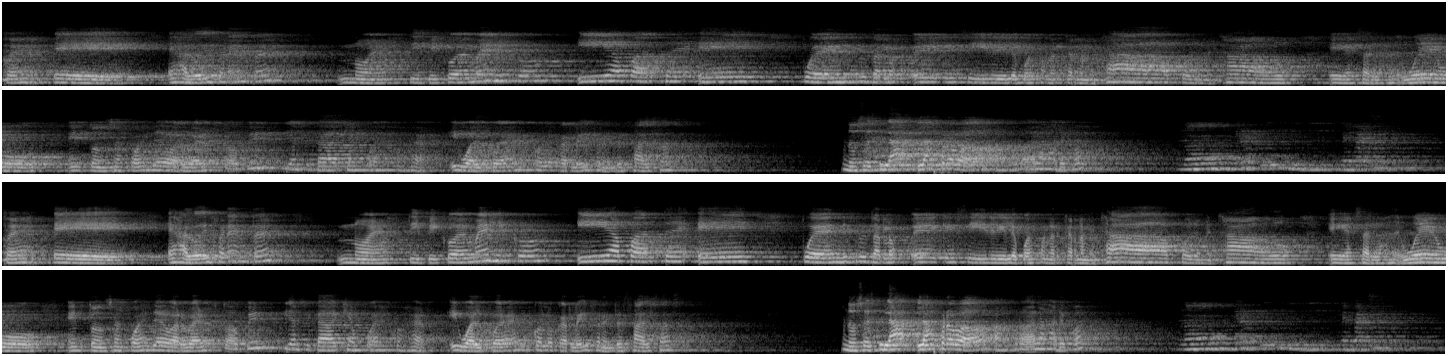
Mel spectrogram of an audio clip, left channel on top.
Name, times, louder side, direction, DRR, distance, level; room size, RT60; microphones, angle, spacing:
voice 1, 0.0-2.8 3.4-5.5 5.8-21.2 22.8-25.3, right 3 dB, 55° right, 3 dB, 0.6 m, -24 dB
voice 2, 23.0-23.7 26.1-28.3, equal, 35° right, -8 dB, 3.4 m, -33 dB
11.0 x 8.9 x 7.1 m, 2.5 s
head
